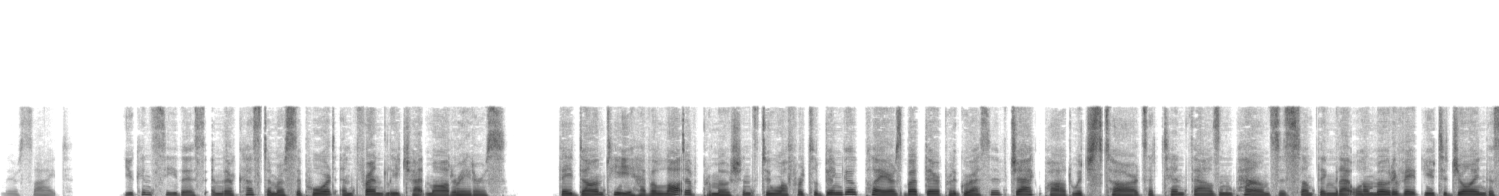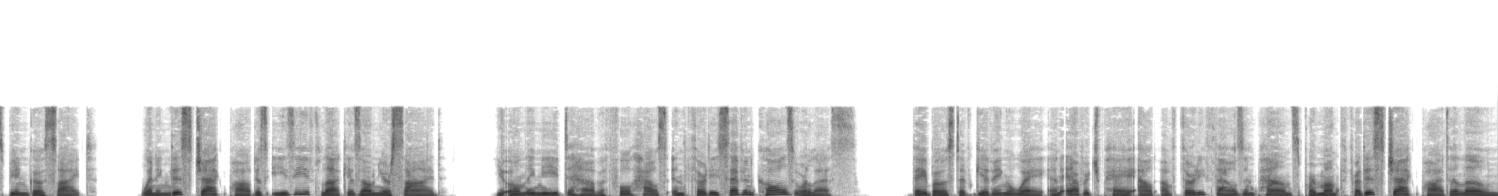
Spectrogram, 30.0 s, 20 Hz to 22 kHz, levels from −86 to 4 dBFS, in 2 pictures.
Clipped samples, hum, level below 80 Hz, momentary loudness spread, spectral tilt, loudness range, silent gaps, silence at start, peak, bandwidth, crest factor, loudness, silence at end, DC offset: under 0.1%; none; -52 dBFS; 6 LU; -5.5 dB/octave; 2 LU; 0.73-1.19 s, 5.19-5.52 s, 15.98-16.36 s, 19.56-19.90 s, 23.68-24.02 s; 0.35 s; -2 dBFS; 10.5 kHz; 16 dB; -19 LUFS; 0 s; under 0.1%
